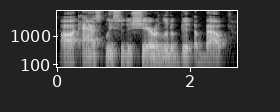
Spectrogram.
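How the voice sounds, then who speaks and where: Guy hosting a local style talk show, lowish voice, kinda halting and deliberate, chatting and doing plugs. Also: bright, forceful tone. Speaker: broadcast host. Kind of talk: informal hosting, sponsor plugs and interviewing.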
